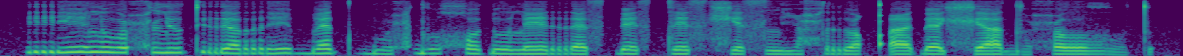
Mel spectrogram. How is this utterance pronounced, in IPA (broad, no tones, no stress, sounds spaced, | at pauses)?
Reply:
rʲ e̤ l uː ħ lʲ u t rʲ ʌ r e̤ b ɛ t ɠ ṳ ħ ɡ ṳ χ u ɗ u l e r ɛ s ɗ e s t e s xʲ ɛ s l i̤ ħ r u qʼ ɛ ɗ ɛ xʲ a d o̤ ħ o ɣ o̤ t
